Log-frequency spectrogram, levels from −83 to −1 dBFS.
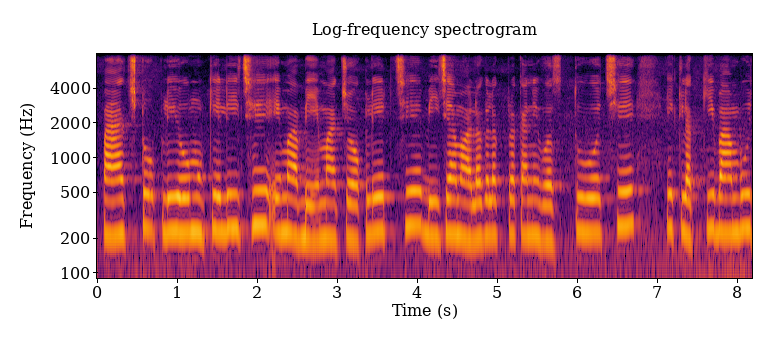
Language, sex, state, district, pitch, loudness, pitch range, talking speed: Gujarati, female, Gujarat, Valsad, 225 Hz, -18 LUFS, 210-235 Hz, 130 wpm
